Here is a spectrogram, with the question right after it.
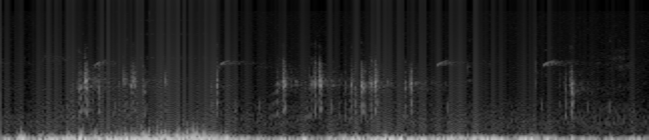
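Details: Frogs croak in short, irregular bursts, several at once, at Cabin Lake, a deep hillside-ringed basin lake with reeds and sunken dead wood. A heavy low wind rumble runs through it, with thin whistled bird notes above as ducks and red-winged blackbirds are nearby.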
